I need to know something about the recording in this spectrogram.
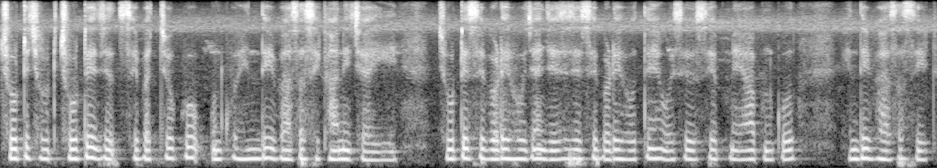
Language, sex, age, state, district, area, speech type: Hindi, female, 30-45, Uttar Pradesh, Pratapgarh, rural, spontaneous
